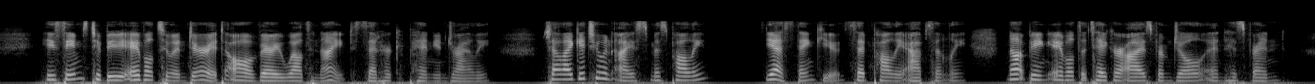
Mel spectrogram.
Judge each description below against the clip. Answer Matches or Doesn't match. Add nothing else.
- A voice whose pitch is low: Doesn't match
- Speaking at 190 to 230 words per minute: Matches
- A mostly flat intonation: Doesn't match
